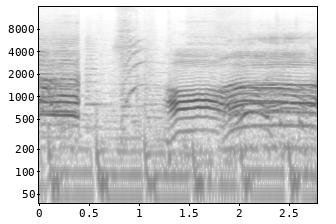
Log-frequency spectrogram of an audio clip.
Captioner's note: swoosh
